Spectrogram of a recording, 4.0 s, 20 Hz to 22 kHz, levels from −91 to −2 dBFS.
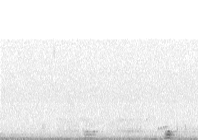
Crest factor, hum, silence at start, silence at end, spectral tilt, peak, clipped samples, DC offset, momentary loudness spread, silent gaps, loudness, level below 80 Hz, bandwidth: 22 dB; none; 0 s; 0 s; -4 dB/octave; -32 dBFS; under 0.1%; under 0.1%; 11 LU; none; -55 LUFS; under -90 dBFS; 16 kHz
